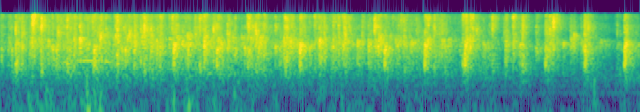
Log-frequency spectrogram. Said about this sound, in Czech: Takže díky moc, pojďme jim zatleskat.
